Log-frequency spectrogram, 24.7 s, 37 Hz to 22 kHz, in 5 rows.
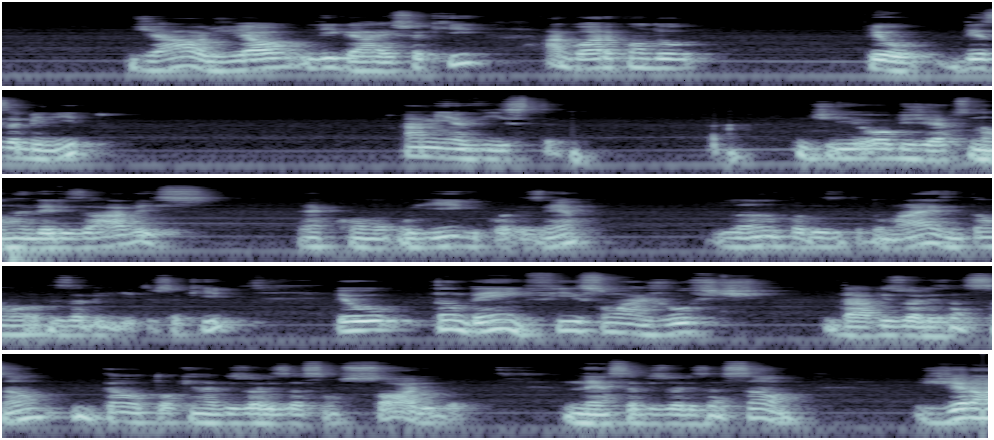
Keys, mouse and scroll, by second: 0.1 click, 5.4 click, 7.9 ctrl+middle click, 9.0 ctrl+shift+middle click, 11.2 click, 11.8 click, 12.2 click, 12.9 click, 14.3 click, 14.9 click, 21.9 click, 24.4 click.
